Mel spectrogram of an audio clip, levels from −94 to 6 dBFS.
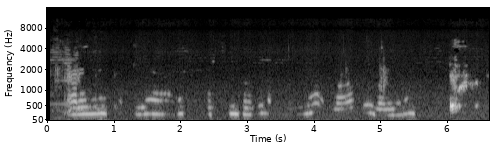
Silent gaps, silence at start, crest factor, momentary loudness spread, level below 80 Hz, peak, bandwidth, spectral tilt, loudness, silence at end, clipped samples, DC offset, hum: none; 0.05 s; 24 dB; 18 LU; -62 dBFS; -4 dBFS; 6 kHz; -8 dB/octave; -27 LUFS; 0.15 s; under 0.1%; under 0.1%; none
